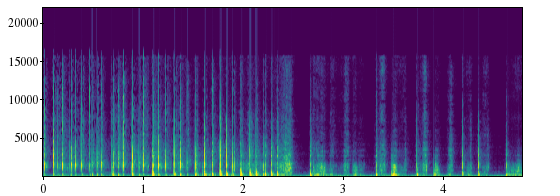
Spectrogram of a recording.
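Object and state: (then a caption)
Paperback book cover. Long nails scratch and trace the illustration on the matte cardstock cover of a solid paperback book lying flat. A fast run of short, dry scratching strokes fills the first half, then thins into softer, scattered strokes, with a faint steady low hum underneath throughout.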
